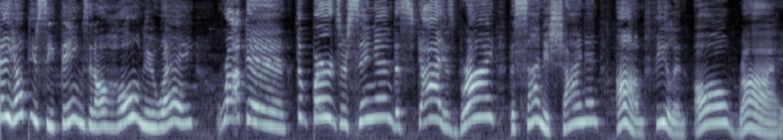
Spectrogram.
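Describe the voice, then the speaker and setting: Putting on a character voice, a woman speaks at a very slow pace in an extremely high pitch. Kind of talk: bedtime story. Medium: read story.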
